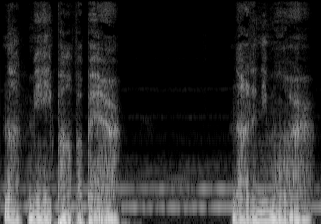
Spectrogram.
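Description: A man voicing an eerie young woman patient who talks softly, slowly and sleepily. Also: rumbling low, fairly even intonation, vocal fry, over music, exaggerated voice. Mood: dreamy. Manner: soft, slow, sleepy.

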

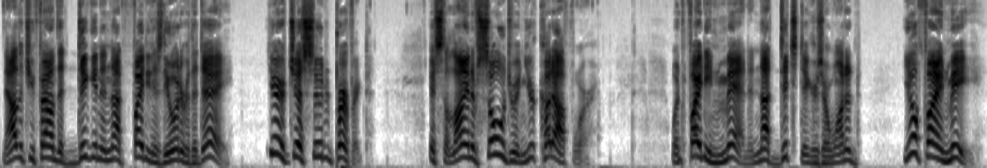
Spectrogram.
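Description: A man's voice: high voice, sing-song, normal speed, fairly bright tone, dry recording, pitched above the performer's own voice, full character voice. A man playing a sulky young camp cook who snarls and sneers at his mess-mates. He keeps the voice raised and swooping, and the sound is dry and close. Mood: defiant. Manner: snarling, sarcastic.

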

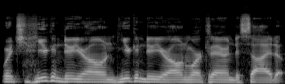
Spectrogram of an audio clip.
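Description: A man co-hosting a comedy podcast in casual, profane banter, telling things in an animated way. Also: medium pitch, fast, clear, resonant tone.

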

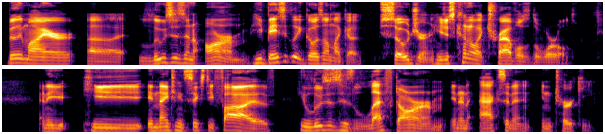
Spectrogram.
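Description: Man, podcast host, casual storytelling, wry, rambling, middle pitch. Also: moderate pace, fairly bright tone.

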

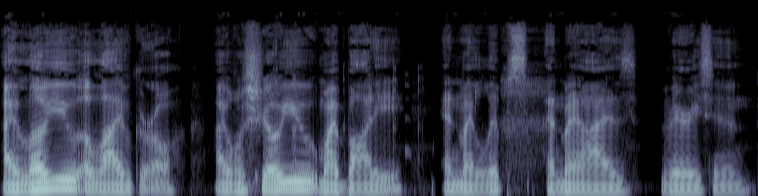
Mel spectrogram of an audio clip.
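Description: A man reading a text message aloud as a guest, with a deliberate delivery. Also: medium pitch, flat delivery, mellow, smooth, no echo, studio quality. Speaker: guest reader.

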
